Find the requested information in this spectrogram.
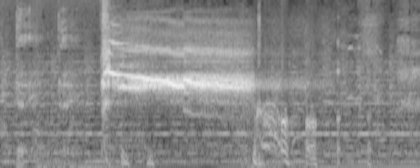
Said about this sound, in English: Ben Jarofsky, it's an eagle.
